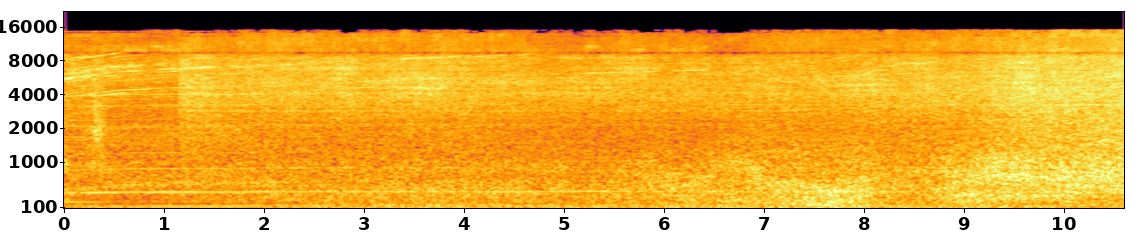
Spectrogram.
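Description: A powerful jet of water hisses and sprays loudly.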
